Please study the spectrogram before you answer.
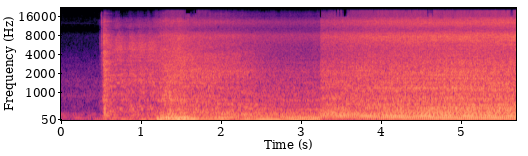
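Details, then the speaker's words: Cold start after an exhaust leak fix, with the stock O2 sensor refitted and the wideband removed; it had poured smoke from the bottom of the header before. Brief crank, catches, and settles into an even, steady idle with faint belt hiss. Normal cold start. "don't feel it. That's just the belts making that hissing noise. It was just pouring smoke before out, right from the bottom of the header, so I don't want to fucking rev it on cold start."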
